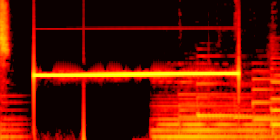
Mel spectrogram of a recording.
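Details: A steady, high-pitched pure tone lasting about two seconds over soft background music: a simulated pure-tone audiometry test tone, as used in a soundproof room to measure the quietest sounds heard.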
